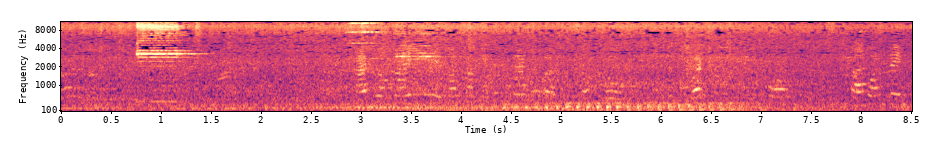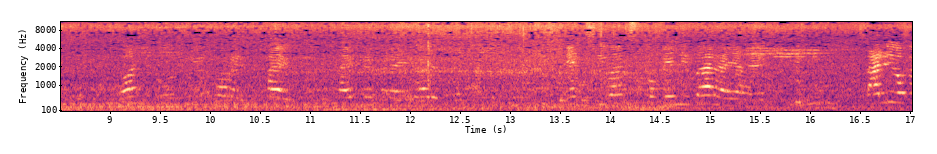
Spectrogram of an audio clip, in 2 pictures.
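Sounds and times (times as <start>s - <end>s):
vehicle engine rumble: 0.0s - 15.1s
people talking quietly: 0.0s - 17.0s.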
